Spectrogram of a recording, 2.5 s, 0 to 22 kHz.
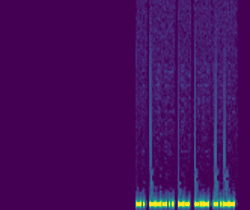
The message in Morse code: N8MKY

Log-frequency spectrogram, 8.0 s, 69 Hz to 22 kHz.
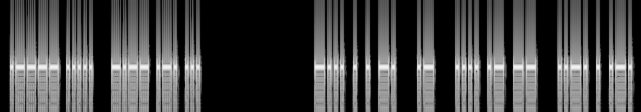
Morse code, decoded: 15 YRS BEEN A HAM FER

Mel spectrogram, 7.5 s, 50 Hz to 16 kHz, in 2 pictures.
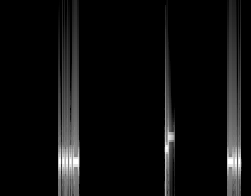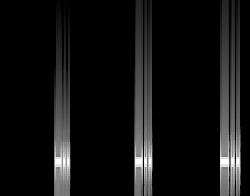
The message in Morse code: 4 DDDD

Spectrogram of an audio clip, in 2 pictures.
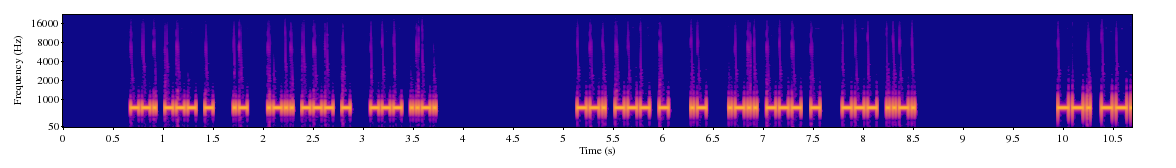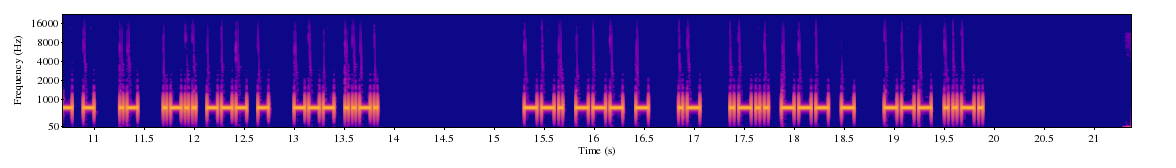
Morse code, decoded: GOT A LOT OF GOT A LOT OF GOT A LOT OF GOT A LOT OF

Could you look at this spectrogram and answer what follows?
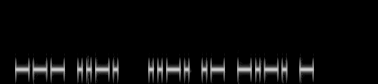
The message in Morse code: OF FACT

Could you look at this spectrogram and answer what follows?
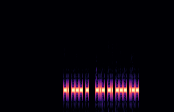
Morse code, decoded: NOT KNOW

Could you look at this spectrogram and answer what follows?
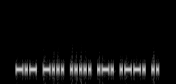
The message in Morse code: KB5RPI

